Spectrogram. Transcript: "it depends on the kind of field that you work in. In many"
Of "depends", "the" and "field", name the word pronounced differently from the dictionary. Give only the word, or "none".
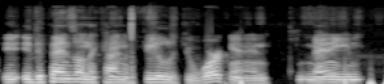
none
